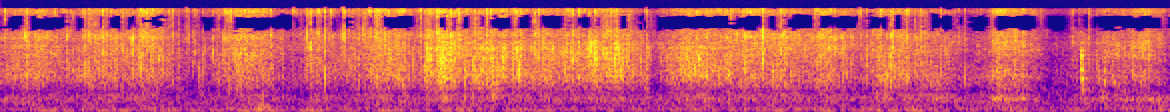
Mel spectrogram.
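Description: Long nails scratch and rub the woven jute surface of a burlap Christmas stocking near its plaid trim while it is held up. The result is a steady, dry, bright scratching rustle with crinkly, tearing-like texture and very little low end.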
